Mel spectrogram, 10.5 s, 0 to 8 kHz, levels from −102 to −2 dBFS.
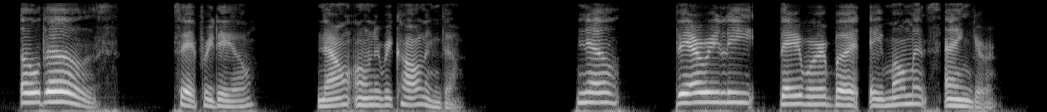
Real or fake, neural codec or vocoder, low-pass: fake; codec, 16 kHz, 16 kbps, FunCodec, trained on LibriTTS, 50 frames a second; 7.2 kHz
